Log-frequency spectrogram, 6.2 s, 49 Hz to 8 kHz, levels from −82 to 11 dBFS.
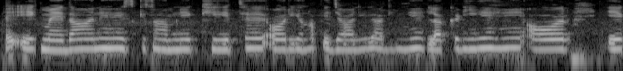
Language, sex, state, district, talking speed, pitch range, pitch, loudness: Hindi, female, Uttar Pradesh, Jalaun, 185 wpm, 235-250 Hz, 240 Hz, -23 LUFS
